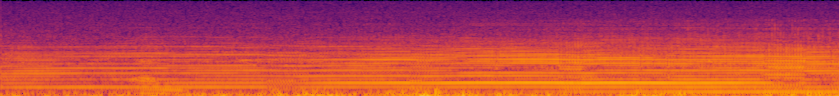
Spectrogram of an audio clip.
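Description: Engine of a large radio-controlled Beaver model aircraft running steadily in flight, a single droning note with many overtones; a lower steady tone joins about two-thirds of the way through.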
